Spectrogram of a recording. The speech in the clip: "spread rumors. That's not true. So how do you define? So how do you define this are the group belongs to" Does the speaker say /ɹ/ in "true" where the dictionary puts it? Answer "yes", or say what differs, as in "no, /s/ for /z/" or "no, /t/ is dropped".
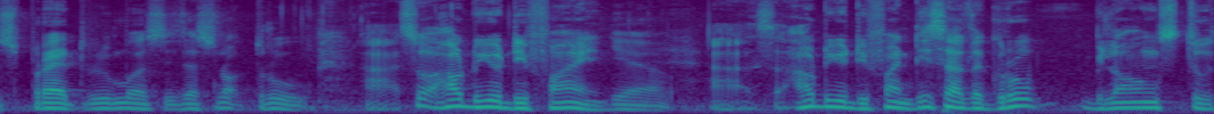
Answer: yes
